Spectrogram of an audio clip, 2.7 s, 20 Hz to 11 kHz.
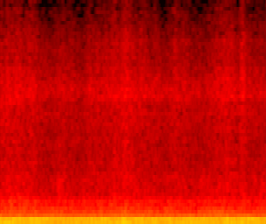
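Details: Electrolux EIED55H dryer, 5 years old: loud buzzing and vibration every 45 to 60 seconds, steady low hum with coarse buzz and shudder; caused by failed blower assembly 134690800, fixed by replacing it (motor bracket 134707400 also replaced).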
